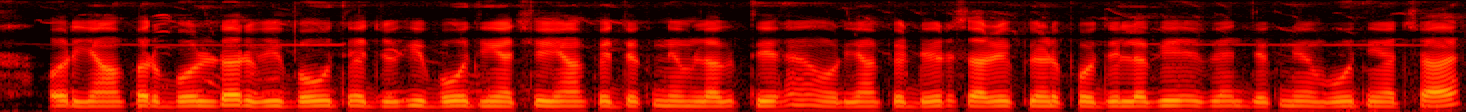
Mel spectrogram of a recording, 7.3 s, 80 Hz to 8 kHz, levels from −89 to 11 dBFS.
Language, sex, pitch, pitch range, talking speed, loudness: Maithili, male, 125 Hz, 120-125 Hz, 260 wpm, -34 LUFS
